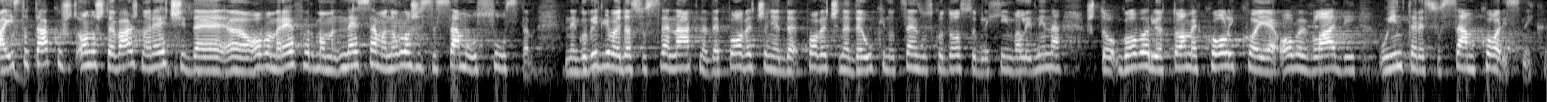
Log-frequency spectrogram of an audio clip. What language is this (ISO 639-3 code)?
hrv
